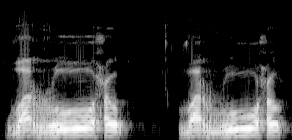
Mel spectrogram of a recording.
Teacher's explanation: وا مدہ کو 1 الف کے برابر کھینچ کر پڑھیں گے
